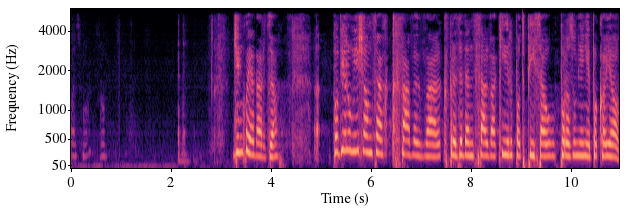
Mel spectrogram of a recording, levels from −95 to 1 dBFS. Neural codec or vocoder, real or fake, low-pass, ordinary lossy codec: codec, 16 kHz, 8 kbps, FreqCodec, smaller model; fake; 5.4 kHz; AAC, 48 kbps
